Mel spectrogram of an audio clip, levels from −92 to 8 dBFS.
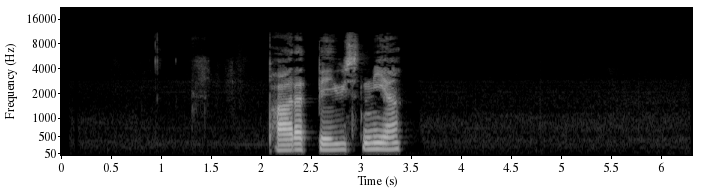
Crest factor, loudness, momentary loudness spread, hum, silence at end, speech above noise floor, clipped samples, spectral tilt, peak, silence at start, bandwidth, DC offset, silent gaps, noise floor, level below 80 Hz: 22 dB; -26 LUFS; 7 LU; none; 2.95 s; 50 dB; under 0.1%; -5 dB/octave; -8 dBFS; 2.1 s; 11.5 kHz; under 0.1%; none; -74 dBFS; -82 dBFS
